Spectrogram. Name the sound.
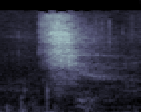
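sneeze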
